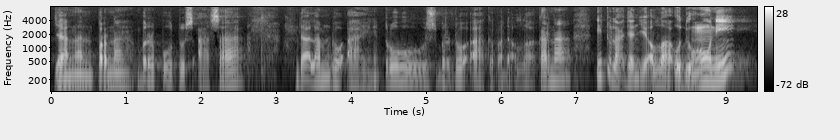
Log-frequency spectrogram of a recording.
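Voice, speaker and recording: Male preacher, gravelly voice, storytelling sermon with Arabic recitation, long hall reverb. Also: medium pitch, animated, measured pace, a little mellow. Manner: retells stories, mixes in Arabic recitation, addresses the congregation directly. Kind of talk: Ramadan dawn sermon with storytelling.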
